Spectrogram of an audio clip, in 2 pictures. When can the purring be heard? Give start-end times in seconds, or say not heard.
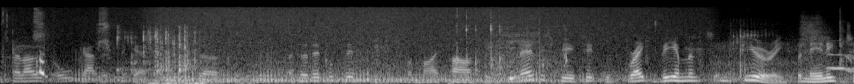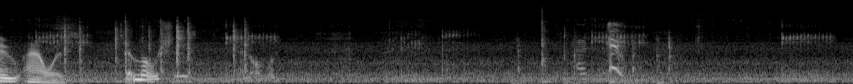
0.0-17.0.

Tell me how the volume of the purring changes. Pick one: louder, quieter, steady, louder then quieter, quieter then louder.
quieter.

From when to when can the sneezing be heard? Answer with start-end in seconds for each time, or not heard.
0.3-1.2, 8.0-9.2, 14.3-14.8.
